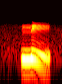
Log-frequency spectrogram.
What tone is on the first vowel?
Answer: falling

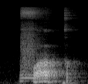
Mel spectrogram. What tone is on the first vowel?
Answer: low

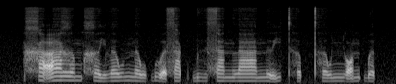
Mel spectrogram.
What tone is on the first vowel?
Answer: rising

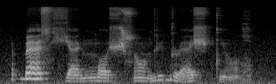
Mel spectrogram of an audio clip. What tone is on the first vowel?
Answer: high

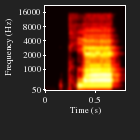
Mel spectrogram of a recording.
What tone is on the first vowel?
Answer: high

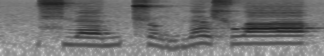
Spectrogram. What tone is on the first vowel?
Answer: rising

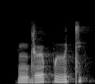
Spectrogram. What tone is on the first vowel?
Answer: rising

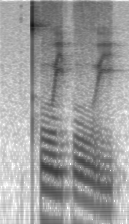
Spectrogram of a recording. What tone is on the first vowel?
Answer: low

